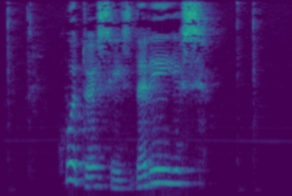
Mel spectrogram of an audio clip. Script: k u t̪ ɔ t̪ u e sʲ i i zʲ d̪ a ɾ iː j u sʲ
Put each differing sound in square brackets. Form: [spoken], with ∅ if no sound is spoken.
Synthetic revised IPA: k u [∅] ɔ t̪ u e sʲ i i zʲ d̪ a ɾ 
